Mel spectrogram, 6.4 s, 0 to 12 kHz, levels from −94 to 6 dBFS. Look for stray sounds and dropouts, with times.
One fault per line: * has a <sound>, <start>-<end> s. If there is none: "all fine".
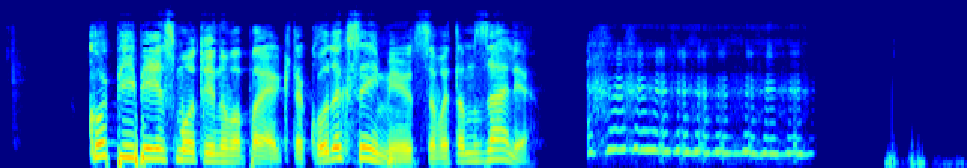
* has a laugh, 3.9-5.5 s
